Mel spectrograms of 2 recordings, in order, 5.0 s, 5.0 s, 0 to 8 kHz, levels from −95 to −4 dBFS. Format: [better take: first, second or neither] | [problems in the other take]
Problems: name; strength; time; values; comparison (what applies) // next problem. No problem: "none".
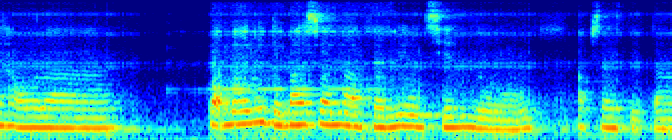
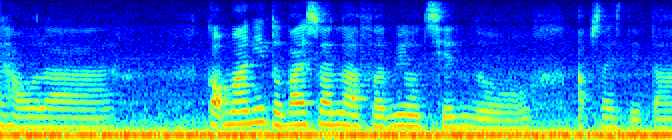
second | noise reduction (neural separator model SepFormer DNS4)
